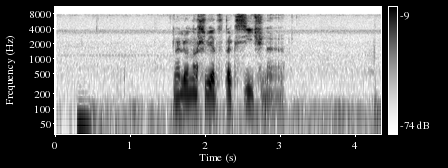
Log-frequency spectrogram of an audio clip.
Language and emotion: Russian, angry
